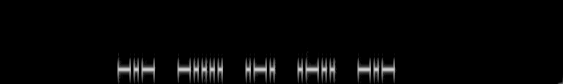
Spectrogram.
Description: Morse code, heard as a keyed tone, about 31 wpm, spaced as for 22 wpm, 700 Hz. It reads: K6RLK
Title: USA Call Signs - 2x Character Spacing - 30wpm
